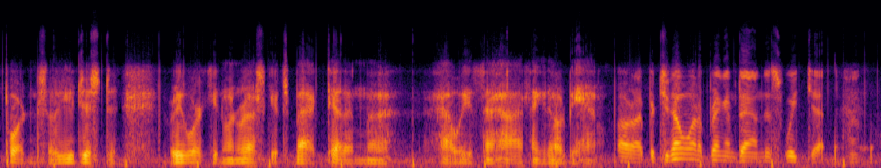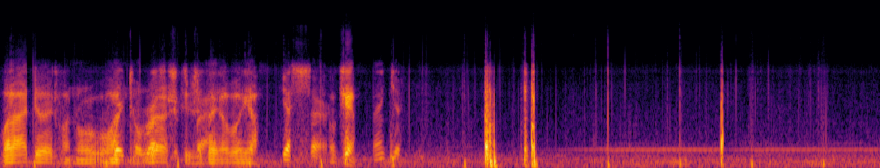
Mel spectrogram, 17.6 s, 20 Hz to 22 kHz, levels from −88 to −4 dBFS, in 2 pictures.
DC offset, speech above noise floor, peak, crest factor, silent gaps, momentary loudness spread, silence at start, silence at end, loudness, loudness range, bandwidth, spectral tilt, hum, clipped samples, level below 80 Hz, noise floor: under 0.1%; 21 dB; 0 dBFS; 22 dB; none; 18 LU; 0 s; 0 s; -22 LUFS; 2 LU; 11 kHz; -7 dB/octave; none; under 0.1%; -44 dBFS; -43 dBFS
